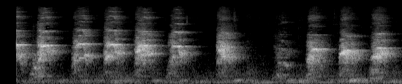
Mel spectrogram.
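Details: Very lively Chihuahua letting out a fast run of high, sharp yapping barks, about ten in four seconds with one short pause midway.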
